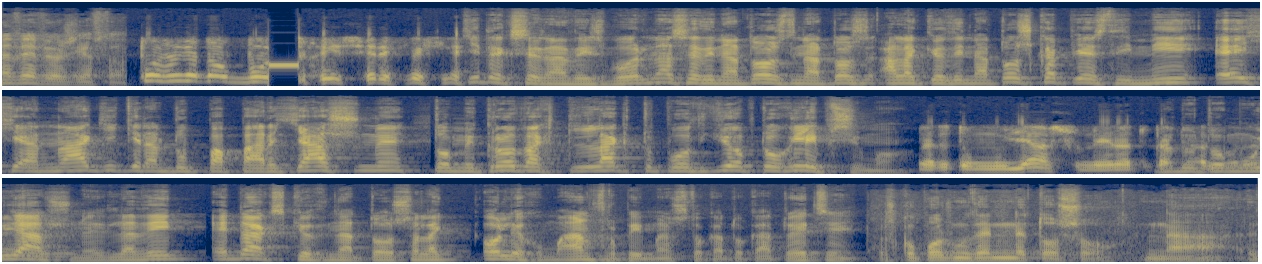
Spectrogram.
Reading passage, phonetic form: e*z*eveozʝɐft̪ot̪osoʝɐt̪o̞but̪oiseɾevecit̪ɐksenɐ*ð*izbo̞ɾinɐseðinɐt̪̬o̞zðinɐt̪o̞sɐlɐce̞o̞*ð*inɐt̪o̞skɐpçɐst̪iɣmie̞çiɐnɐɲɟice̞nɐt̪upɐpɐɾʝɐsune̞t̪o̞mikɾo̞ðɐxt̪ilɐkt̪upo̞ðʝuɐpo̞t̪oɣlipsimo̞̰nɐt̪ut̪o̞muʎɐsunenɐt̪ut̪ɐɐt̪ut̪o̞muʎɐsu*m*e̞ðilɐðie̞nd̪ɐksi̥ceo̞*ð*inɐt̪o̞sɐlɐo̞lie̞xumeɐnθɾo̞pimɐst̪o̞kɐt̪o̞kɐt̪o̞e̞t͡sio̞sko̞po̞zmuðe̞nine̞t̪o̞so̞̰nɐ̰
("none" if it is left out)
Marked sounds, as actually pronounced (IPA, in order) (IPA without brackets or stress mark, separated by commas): v, ð, ð, n, ð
